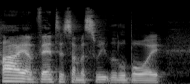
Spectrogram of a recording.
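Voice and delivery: bright, cheerful, friendly tone. Recounting a scene where a character greets the dwarves, imitating a cheerful Ventus. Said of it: "he very cheerfully introduces himself".

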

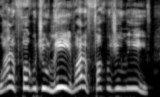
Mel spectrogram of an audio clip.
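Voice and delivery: very high, shrieking, screaming outburst. Retelling a show scene as someone walks in: imitating someone screaming. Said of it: "she starts screaming".

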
